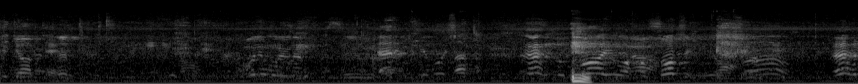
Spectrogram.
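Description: A crowd of men talk and call out loudly nearby.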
